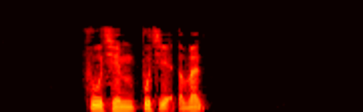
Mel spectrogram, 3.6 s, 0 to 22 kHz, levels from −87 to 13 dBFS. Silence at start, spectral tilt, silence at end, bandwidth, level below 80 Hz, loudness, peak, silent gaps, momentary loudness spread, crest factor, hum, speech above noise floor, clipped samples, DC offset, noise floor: 0.85 s; -5.5 dB/octave; 1.65 s; 8 kHz; -58 dBFS; -28 LUFS; -10 dBFS; none; 5 LU; 22 dB; none; over 63 dB; under 0.1%; under 0.1%; under -90 dBFS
